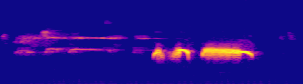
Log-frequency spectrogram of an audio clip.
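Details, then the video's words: Dong Nai spotted dove, Vietnam, in 'thúc bổi' calling: a faint higher drawn call, then a loud low phrase of two bent notes and a held coo that falls away at the end. "Cu Gáy Đồng Nai Đang Thúc Hay Nhất, tiếng cu gáy thúc bổi mới"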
